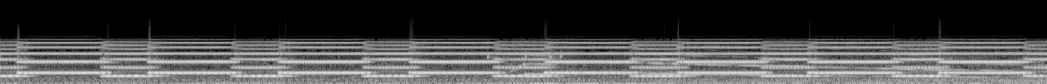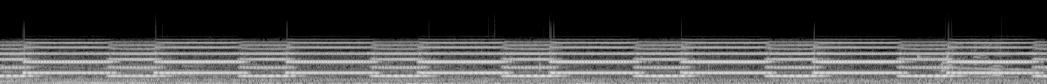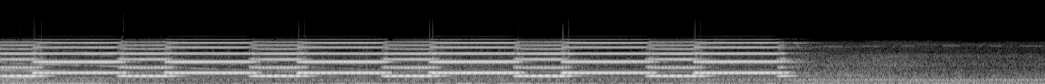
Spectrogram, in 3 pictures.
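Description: Fire truck's electronic two-tone hi-lo siren, switching between its two notes about every half second over the low rumble of the moving truck's engine. A falling wail sweeps down through it twice. The siren cuts off suddenly near the end.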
